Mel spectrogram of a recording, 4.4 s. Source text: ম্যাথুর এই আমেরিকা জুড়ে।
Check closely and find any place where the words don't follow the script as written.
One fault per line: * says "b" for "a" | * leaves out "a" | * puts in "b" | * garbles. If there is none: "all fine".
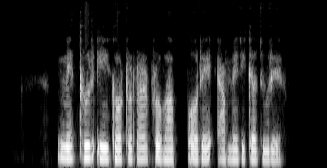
* puts in "ঘটনার প্রভাব পড়ে"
